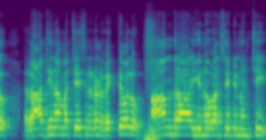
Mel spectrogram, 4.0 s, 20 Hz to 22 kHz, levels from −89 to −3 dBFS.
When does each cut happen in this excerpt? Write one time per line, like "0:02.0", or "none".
0:02.2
